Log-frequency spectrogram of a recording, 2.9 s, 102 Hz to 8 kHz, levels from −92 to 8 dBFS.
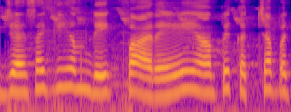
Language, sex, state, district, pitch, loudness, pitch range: Hindi, female, Rajasthan, Jaipur, 230 Hz, -18 LUFS, 225-255 Hz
